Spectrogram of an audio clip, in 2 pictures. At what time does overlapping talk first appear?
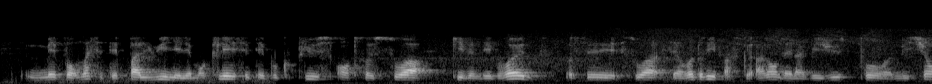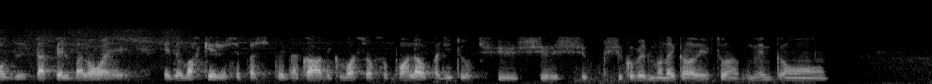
none

